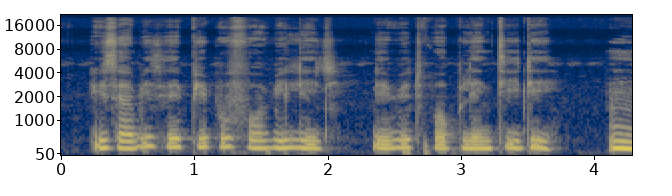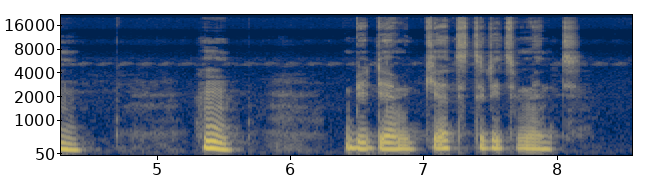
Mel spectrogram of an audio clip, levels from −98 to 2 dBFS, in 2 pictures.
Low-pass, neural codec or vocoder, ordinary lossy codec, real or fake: none; none; none; real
